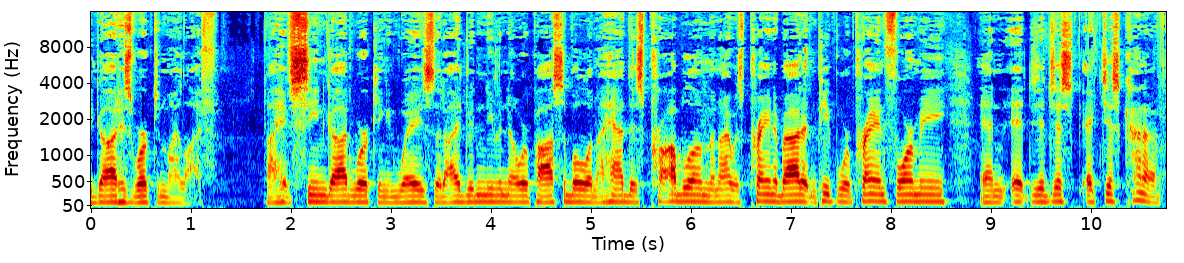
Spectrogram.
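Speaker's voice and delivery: ordinary talk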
